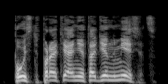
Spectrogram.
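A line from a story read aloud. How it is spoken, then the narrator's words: Angry. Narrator (Russian): зло бросил Кочаевский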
